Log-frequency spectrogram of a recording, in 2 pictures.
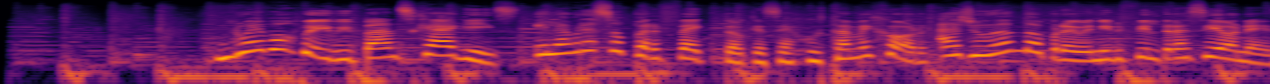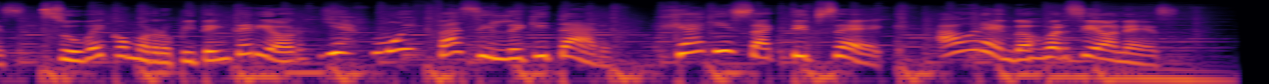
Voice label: Spot tv con musica; Huggies

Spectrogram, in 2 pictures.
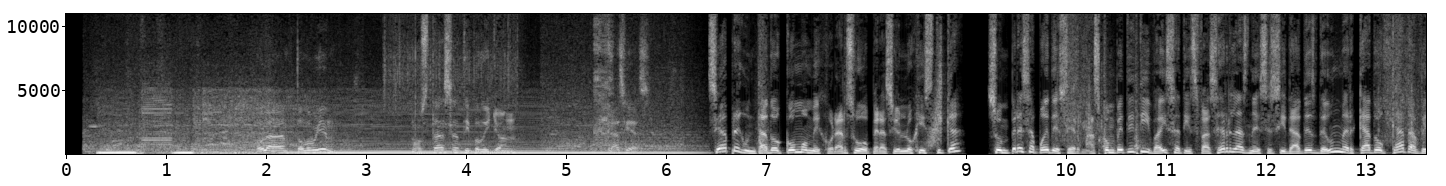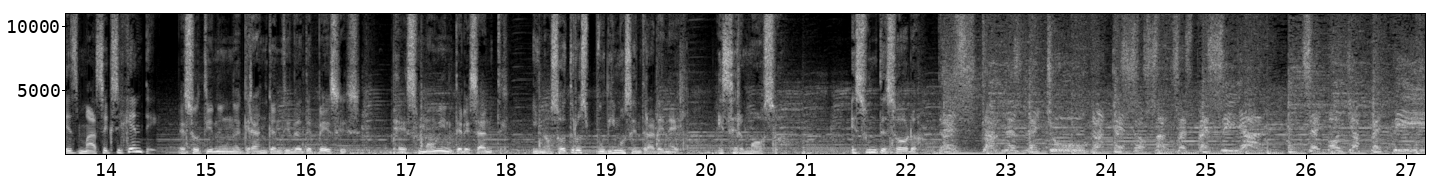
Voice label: Reel Doblaje y Caracterizaciones

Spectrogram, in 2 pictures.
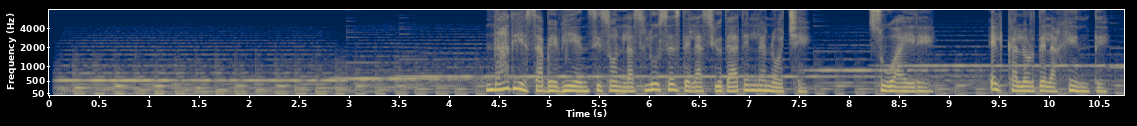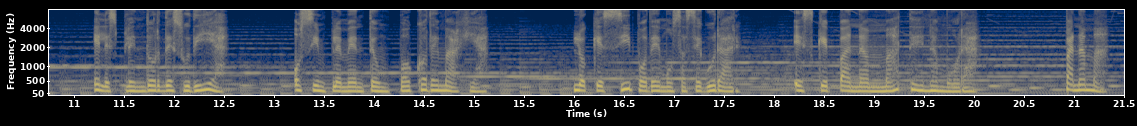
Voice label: Locucion Plana

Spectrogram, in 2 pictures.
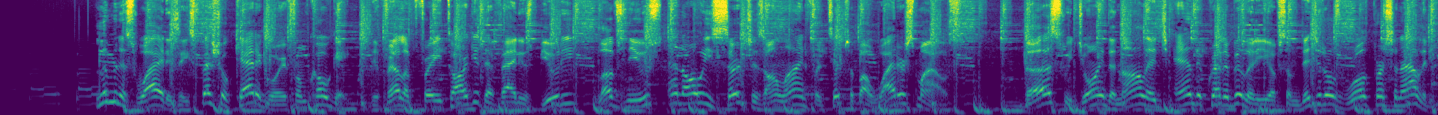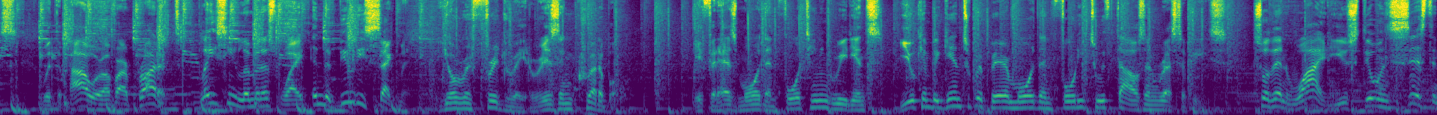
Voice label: Ingles

